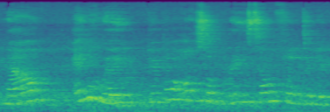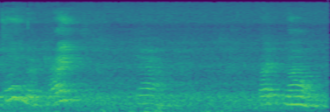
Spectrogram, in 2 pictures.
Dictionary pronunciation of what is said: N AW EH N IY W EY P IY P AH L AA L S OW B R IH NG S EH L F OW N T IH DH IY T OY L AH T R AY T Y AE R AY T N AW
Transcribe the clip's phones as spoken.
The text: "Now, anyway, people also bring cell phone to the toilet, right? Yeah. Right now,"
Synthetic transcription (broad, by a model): N AW EH N IY W EY P IY P AH L AA L S OW B R IH NG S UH N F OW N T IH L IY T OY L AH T R AY T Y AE R AY T N AW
